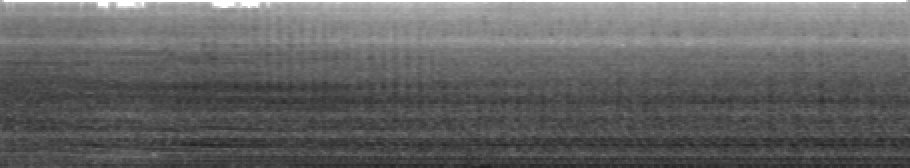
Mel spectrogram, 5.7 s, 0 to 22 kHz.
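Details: 2009 Toyota Sienna idling around 1,000 rpm, recorded underneath: light even buzzing rattle over the engine note from the transmission end; owner suspects flex plate, torque converter or transmission pump, not confirmed.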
